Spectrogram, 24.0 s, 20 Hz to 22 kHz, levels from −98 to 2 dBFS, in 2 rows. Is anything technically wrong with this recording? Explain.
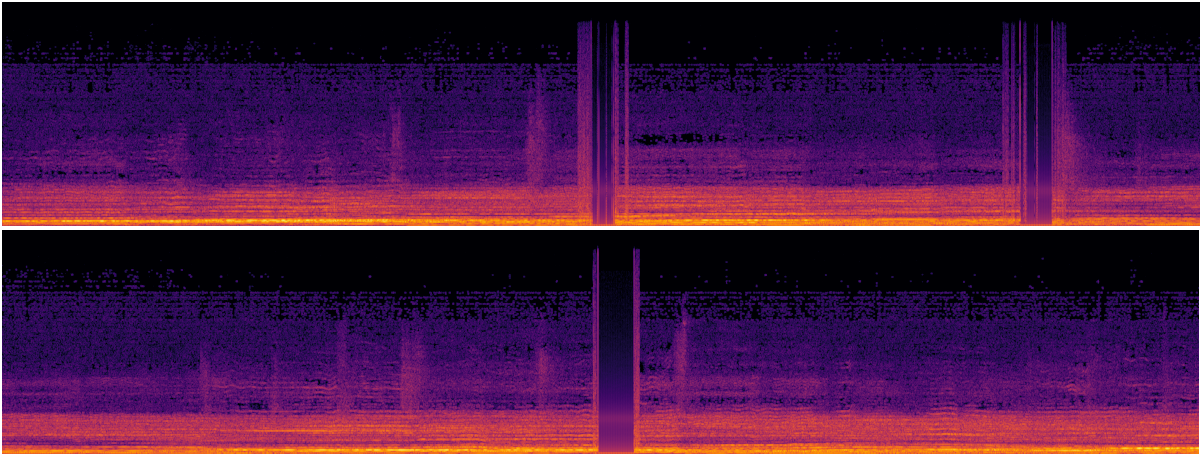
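Yes. Intermittent contact at 5.75–6.26 s, 10.01–10.63 s and 17.89–18.35 s: a loose plug or cable briefly opens, dropping the sound for about 240, 320 and 360 ms, with crackle at each edge and faint hiss in the gaps.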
